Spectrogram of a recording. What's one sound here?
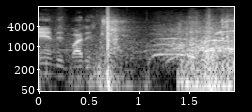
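A kick lands with a sharp thud.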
